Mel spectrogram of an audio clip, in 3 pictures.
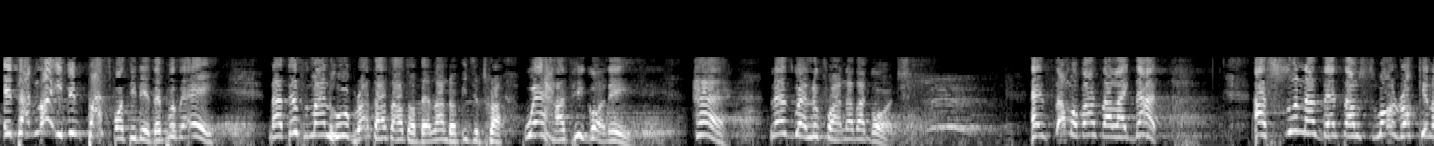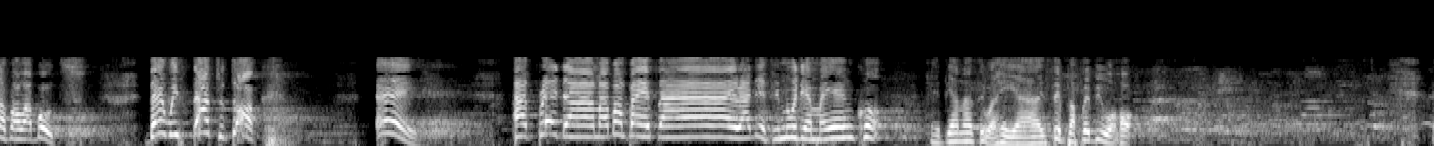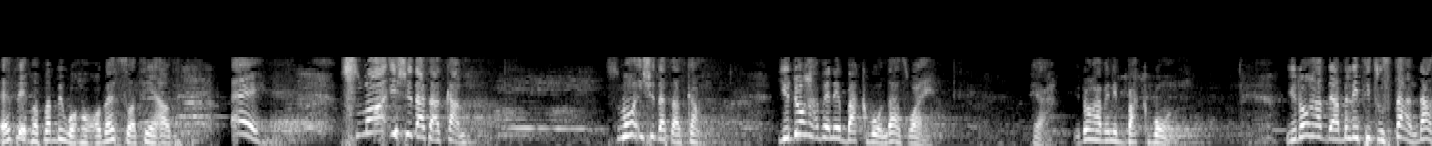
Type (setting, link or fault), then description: setting, large echoing room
